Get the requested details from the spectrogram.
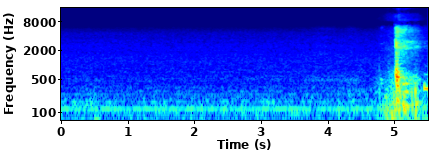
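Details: Adult woman sneezing in bed during ragweed-season allergies: a quiet room, then one sudden, forceful sneeze near the end, with some phone rustling.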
